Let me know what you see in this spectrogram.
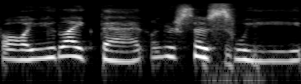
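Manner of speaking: put-on baby-talk cooing. Petting a fox elk in character: baby talk to an animal. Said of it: "I start talking to it like, uh, a horse enthusiast talks to a horse".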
